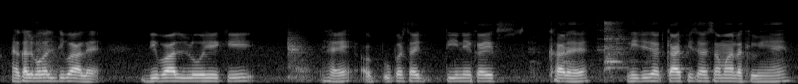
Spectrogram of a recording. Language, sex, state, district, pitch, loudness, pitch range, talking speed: Hindi, male, West Bengal, Jhargram, 150 Hz, -22 LUFS, 150-155 Hz, 180 wpm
